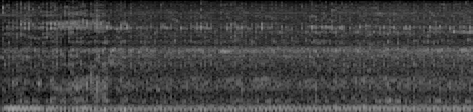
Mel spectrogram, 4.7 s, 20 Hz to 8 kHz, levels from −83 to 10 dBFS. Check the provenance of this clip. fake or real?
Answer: fake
